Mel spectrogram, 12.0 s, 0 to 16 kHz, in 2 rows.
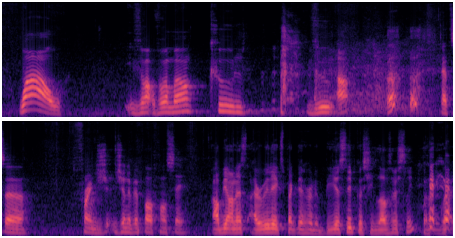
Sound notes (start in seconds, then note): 1.7 speaking french; 7.5 speaking french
